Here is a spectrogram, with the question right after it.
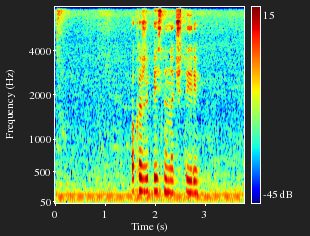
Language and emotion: Russian, neutral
